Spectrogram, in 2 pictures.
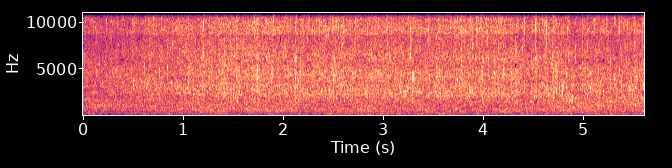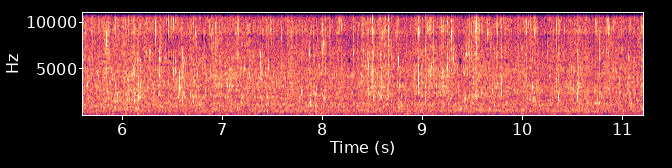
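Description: Shallow river running over rocks, heard up close just above the water surface: a steady rushing and trickling.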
